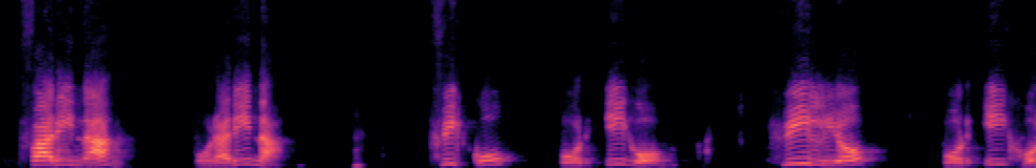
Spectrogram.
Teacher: la f inicial latina se dejó de pronunciar y fue sustituida por la h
